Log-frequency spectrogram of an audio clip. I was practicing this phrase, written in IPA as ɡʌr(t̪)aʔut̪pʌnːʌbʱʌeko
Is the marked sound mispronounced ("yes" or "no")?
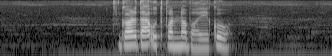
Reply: yes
